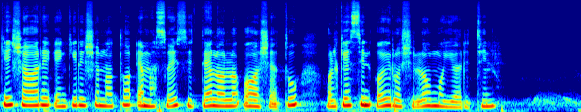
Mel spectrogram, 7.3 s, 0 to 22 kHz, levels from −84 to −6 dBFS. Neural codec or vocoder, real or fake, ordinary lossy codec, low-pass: codec, 44.1 kHz, 7.8 kbps, Pupu-Codec; fake; none; none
